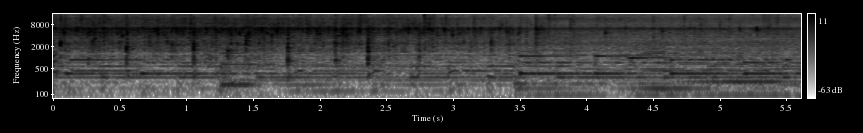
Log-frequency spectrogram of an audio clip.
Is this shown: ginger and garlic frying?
yes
